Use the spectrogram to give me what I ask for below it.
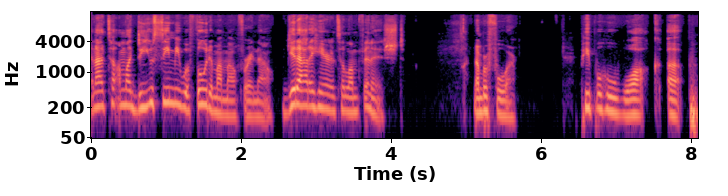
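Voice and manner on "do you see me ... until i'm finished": fed-up, disgusted, dismissive tone. Retelling what was said to someone interrupting lunch: imitating own disgusted retort. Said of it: "with disgust".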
